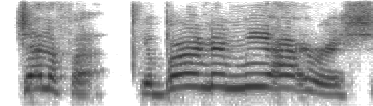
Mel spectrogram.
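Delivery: playful Irish grandma telling her off; mock mad Irish grandma. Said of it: "when she was mad, she would say".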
